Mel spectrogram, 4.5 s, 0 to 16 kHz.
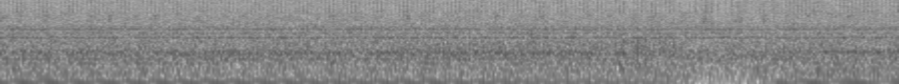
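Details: BMW E46 M52TU B25 idling with VANOS connected: harsh gritty grinding over six-cylinder hum with brief rpm sag, louder at startup; absent with VANOS disconnected, VANOS suspected but unproven.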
